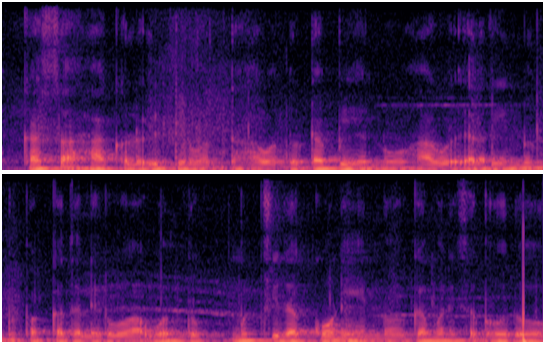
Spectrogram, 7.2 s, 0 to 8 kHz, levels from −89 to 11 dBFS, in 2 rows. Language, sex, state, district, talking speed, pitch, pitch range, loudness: Kannada, male, Karnataka, Shimoga, 110 wpm, 100 Hz, 90-105 Hz, -26 LUFS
